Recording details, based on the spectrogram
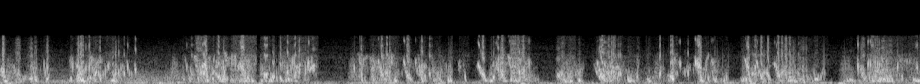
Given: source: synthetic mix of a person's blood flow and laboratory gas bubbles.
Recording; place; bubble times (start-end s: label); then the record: Doppler ultrasound of blood flow; subclavian vein
0.00-0.53 s: bubbles
0.67-1.40 s: bubbles
1.81-3.20 s: bubbles
3.50-4.52 s: bubbles
4.57-4.69 s: bubbles
4.74-5.39 s: bubbles
5.55-5.88 s: bubbles
5.91-6.42 s: bubbles
6.46-7.29 s: bubbles
7.39-8.29 s: bubbles
8.44-9.21 s: bubbles
From the record:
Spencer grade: 4 (maximum detectable bubble signal sounding continuously throughout systole and diastole of every cardiac period, and overriding the amplitude of the normal cardiac signals); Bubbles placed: anywhere in the cardiac cycle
